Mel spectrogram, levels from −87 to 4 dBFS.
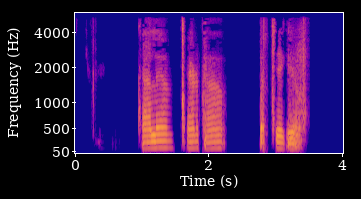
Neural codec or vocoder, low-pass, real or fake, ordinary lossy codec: codec, 16 kHz in and 24 kHz out, 1 kbps, XY-Tokenizer; 5.4 kHz; fake; MP3, 24 kbps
